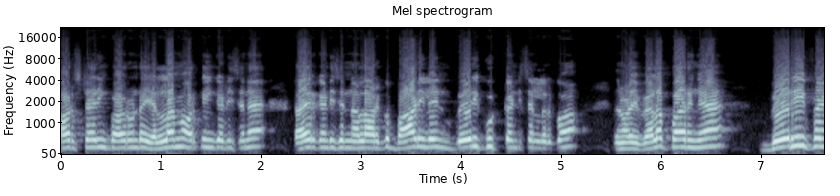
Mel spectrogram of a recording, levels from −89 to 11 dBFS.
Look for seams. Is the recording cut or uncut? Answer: uncut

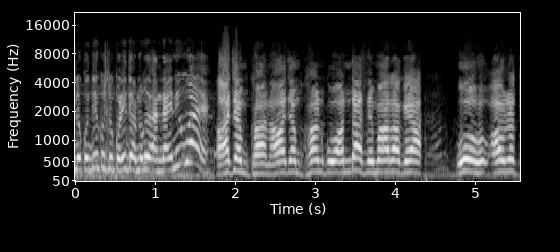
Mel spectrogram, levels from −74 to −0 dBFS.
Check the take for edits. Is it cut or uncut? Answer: cut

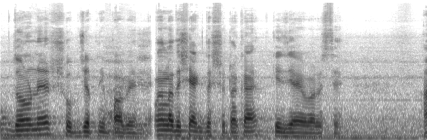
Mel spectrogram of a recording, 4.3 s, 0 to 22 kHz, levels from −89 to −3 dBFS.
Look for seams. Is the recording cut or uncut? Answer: cut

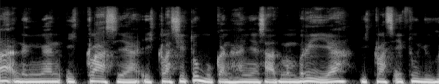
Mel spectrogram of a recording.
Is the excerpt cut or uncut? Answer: uncut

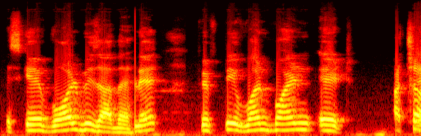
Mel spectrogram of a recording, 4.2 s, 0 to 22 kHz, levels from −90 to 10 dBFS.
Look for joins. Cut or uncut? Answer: cut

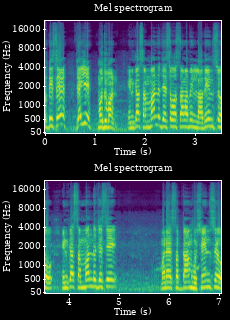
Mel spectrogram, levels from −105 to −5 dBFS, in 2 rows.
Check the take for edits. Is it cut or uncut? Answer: cut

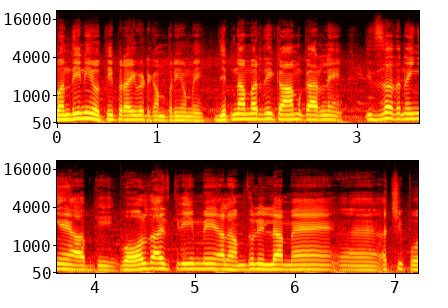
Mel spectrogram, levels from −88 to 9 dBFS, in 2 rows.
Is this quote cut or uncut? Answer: cut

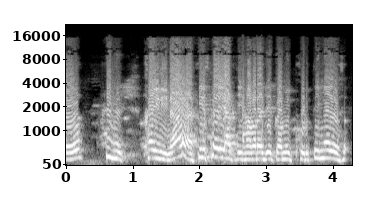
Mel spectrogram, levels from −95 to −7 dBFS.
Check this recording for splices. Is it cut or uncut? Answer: cut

